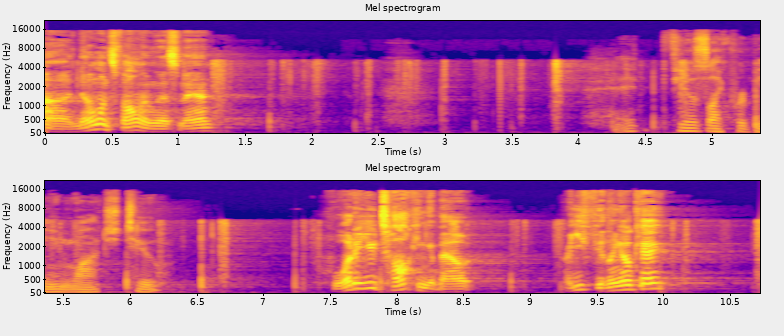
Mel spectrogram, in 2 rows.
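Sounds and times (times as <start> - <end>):
speech: 0.0 - 1.5, 4.3 - 6.4, 7.5 - 10.7
soft footsteps walking: 0.2 - 10.7.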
